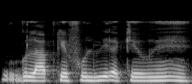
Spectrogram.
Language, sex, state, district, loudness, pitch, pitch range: Hindi, female, Uttar Pradesh, Budaun, -14 LUFS, 180 Hz, 175-185 Hz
